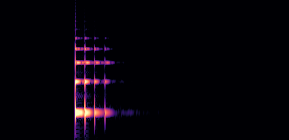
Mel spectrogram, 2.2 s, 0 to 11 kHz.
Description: Звуки MacBook Pro и iMac скачать mp3 - Zvukitop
